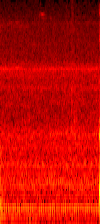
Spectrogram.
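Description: A steady low hum under a faint hiss.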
